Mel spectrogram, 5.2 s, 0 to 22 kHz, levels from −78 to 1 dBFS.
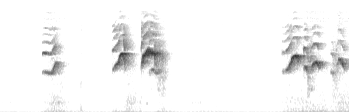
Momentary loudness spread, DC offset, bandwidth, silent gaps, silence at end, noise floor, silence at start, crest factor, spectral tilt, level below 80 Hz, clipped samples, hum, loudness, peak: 17 LU; under 0.1%; 14.5 kHz; none; 0 s; -78 dBFS; 0.6 s; 20 dB; 5.5 dB/octave; -78 dBFS; under 0.1%; none; -20 LUFS; -6 dBFS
